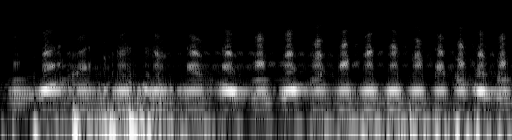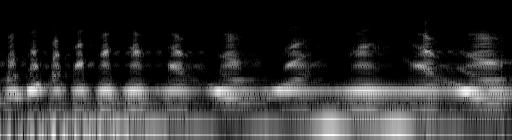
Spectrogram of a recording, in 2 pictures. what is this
Recorded with a guitar cable, a zoom bass processor and various surfaces and magnetic fields in my apartment. Spinning he cable in and out of the monitor's magnetic field...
